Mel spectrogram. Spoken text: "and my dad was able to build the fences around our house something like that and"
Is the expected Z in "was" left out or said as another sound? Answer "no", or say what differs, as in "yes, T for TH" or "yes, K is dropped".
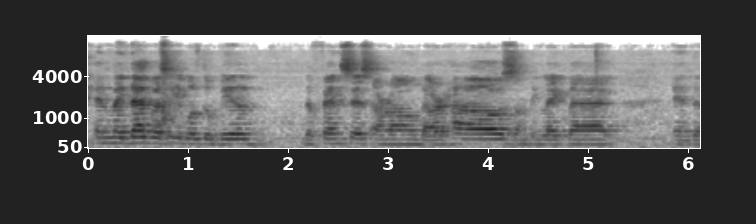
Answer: yes, S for Z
